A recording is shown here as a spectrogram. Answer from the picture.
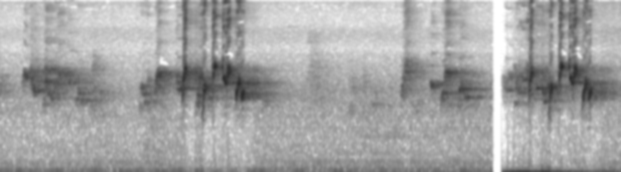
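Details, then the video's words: Song of a caged Red-whiskered bulbul used to teach young birds: short rising warbled phrases alternating with clusters of sharp, bright notes, repeated about three times with brief pauses. "นกเสียงทอง วางเพลงใต้เสียงโตๆ(ไว้สอนลูกนก)"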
